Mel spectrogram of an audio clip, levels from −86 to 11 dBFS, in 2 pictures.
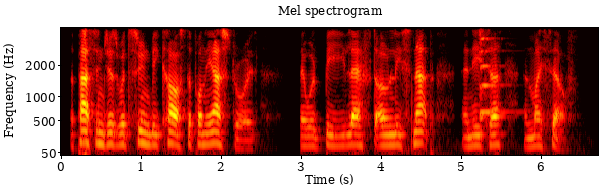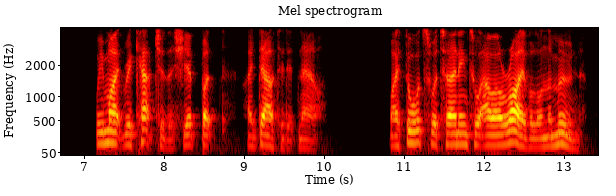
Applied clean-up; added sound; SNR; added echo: none; Bowed string instrument; 14 dB; none.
